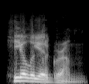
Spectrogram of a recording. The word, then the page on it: heliogram: American English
